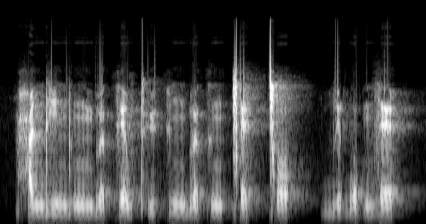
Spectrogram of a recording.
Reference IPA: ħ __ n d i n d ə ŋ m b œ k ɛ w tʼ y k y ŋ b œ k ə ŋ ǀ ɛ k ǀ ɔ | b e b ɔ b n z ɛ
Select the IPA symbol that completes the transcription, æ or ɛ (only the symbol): ɛ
